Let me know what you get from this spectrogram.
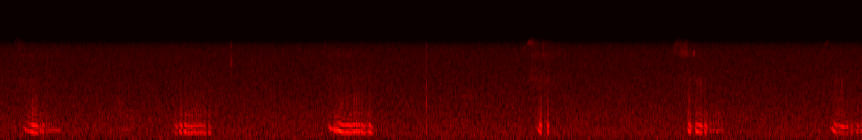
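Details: Miles, a sleepy cat, snores steadily: low rasping breaths repeated about every three seconds across the recording, some with faint higher harmonics, against a quiet background.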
